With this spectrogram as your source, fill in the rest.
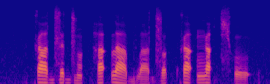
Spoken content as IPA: k a˧ d͡z ə˧ d͡z ɔ̃˨ t̚ h a˦ ʔ l a˨˩ b w a˨˩ d͡z ɔ˦ t̚ k a˦ ʔ ŋ a˦ ʔ t͡ɕʰ o˨ ʔ

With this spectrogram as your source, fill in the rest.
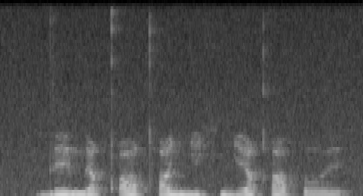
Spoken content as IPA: d e m e qʼ o qʰ ɤ ɲ e ç ɲ e qʰ ɤ h ɤ ɪ̯

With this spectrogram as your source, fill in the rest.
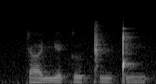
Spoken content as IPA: k æ˩ ɲ e˩ k ɯ˩ ǁ y˩ ǃ i˩

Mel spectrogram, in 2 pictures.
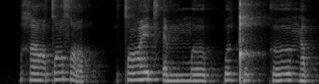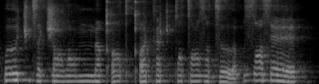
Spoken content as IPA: χ aː tˤ ɤ sˤ a | tˤ eː t͡sʼ ɛ mː ɤː pː ɤ ǃ ɤ kː ɤː ŋ a pː ɤː t͡ʃ d͡z a t͡ʃ ɛː ðˤ ɤː mː e qʼ ɛː tˤ qʼ e k a t͡ʃ tˤ e tˤ a zˤ e d͡z ɤ | zˤ e s ɛː

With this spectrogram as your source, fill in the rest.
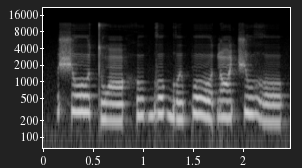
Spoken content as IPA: ʃ oː˦ t w ɔ̃˨ h u˧ ɡ o˧ ɡʷ ɨ˨ p oː˦˨ ɗ ɔ̃˧ t͡ʃ u˦ ɣ o˨

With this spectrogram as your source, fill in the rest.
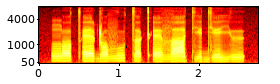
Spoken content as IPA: ŋ ɔ tʼ ɛ ɖ ɔ v u t ɐ kʼ ɛ v a tʲ e dʲ e j ɨ

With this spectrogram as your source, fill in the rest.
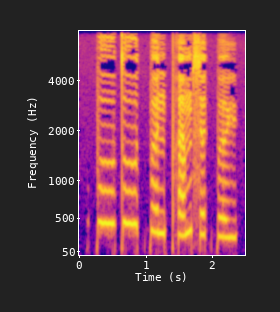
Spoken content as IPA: p uː˥ t̪ uː˥ t̚ p ɵ˧ n pʰ ɐ˨˥ m s ɵ˨˥ t̚ p ɵ˨ ɥ

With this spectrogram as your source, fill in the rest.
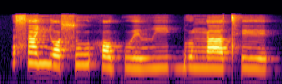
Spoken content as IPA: s ã˦ ɲ ɔ˨ s u˦ h ɔ˨ kʷ eː˨ β iː˨ ɡ͡b ʊ˦˨ ŋ aː˦ tʰ ɪ˦˨

